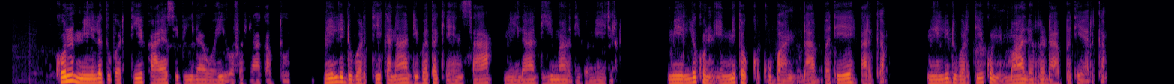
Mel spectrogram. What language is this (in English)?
Oromo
